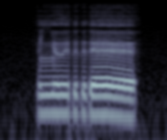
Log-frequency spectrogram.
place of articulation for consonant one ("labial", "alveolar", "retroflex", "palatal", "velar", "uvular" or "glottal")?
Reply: alveolar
